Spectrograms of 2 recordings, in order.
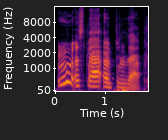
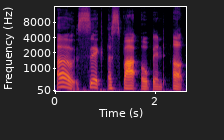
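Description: First: High, loud, slurred drunk impression. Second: Said in the usual way. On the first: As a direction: play yourself very drunk, voice pitched way up. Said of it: "This is me very drunk. I should change my voice". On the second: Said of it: "I should change my voice".

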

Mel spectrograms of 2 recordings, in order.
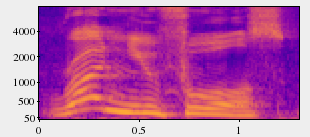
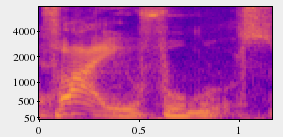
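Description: First: Slow Gandalf line. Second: "Fly, you fools" low, slow and deep; deep slow Gandalf. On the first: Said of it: "from the film Lord of the Rings". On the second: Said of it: "I say it to people". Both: Retold or imitated.

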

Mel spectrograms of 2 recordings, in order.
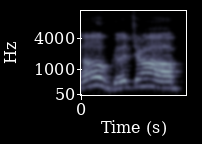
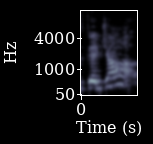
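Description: First: Slow, dry sarcastic praise; mock sarcastic good job, a bit louder. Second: Said in the usual way. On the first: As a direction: say it like you mean the opposite. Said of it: "my husband said sarcastically". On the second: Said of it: "all my son heard was".

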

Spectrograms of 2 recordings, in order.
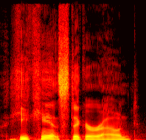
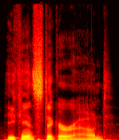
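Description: The two takes are said the same way.

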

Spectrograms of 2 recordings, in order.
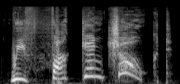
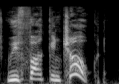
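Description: First: Slow, high, emphatic admission; high and slow, hammering it home; drawn-out exasperation. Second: Said in the usual way. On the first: Real, not acted. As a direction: stretch each word out in disbelief.

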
